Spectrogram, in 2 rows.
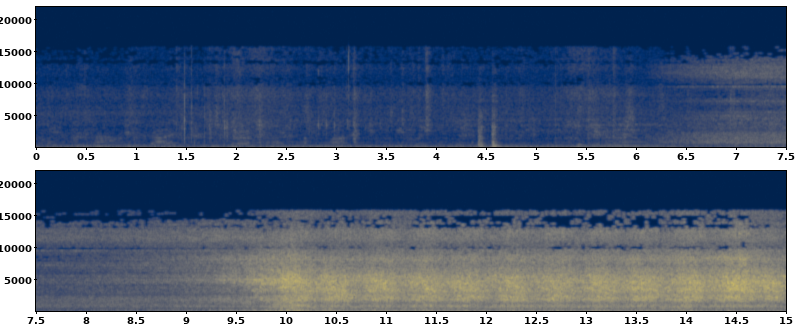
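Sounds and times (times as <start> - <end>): passenger train passing: 6.1 - 15.0.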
